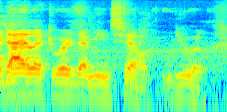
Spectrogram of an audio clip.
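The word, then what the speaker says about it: Bühl: Buell. Now when we put it in American English, we lose the two dots on the U and the second syllable, and it becomes bull to Americans.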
